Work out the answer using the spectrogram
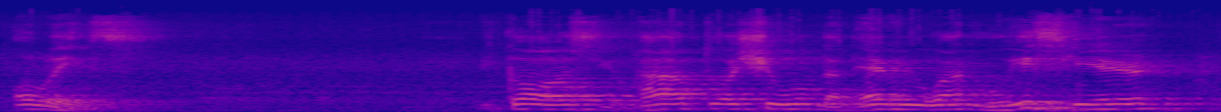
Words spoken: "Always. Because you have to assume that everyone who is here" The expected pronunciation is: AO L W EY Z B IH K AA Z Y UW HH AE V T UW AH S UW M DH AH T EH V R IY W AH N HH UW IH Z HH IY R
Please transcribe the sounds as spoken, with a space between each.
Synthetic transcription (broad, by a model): AO L W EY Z B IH K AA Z Y UW HH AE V T UW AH SH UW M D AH T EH V R IY W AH N HH UW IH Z HH IY R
